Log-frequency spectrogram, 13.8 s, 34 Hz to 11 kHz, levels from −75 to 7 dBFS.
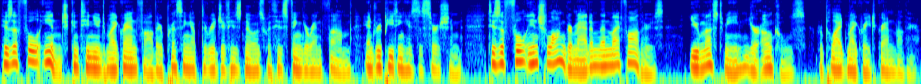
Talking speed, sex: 170 wpm, male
